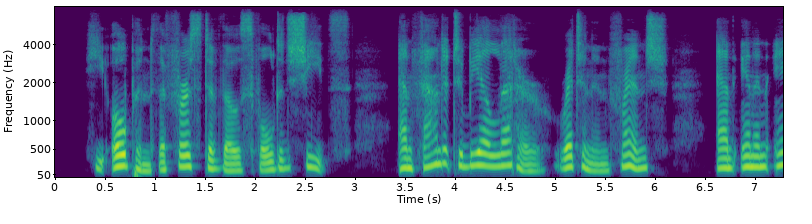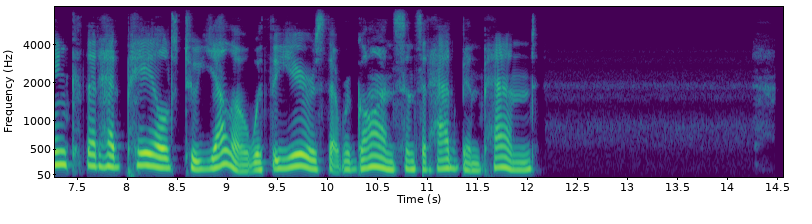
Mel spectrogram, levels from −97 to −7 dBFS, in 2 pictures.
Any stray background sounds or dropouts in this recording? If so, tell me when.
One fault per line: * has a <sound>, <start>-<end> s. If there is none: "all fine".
all fine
